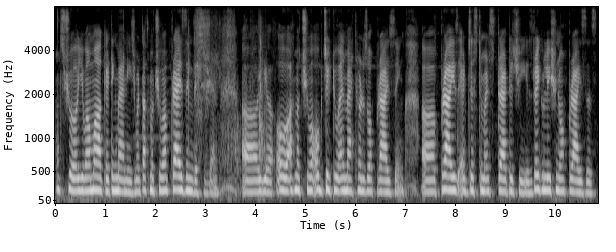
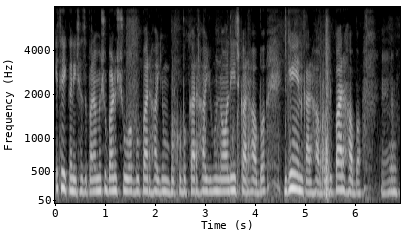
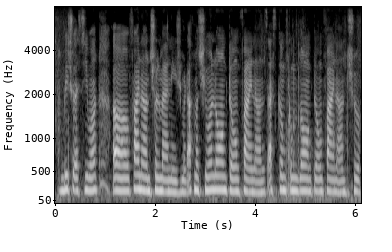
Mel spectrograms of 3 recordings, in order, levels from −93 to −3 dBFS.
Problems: background sounds at intervals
